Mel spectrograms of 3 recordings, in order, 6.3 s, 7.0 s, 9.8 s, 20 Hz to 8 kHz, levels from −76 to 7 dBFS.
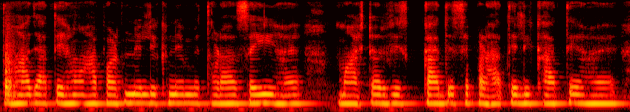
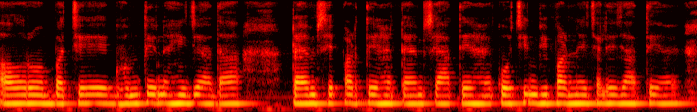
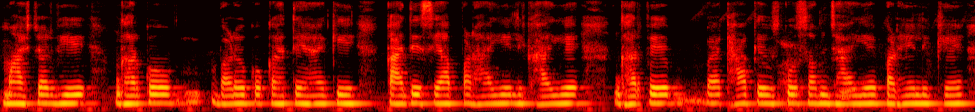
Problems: constant background noise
